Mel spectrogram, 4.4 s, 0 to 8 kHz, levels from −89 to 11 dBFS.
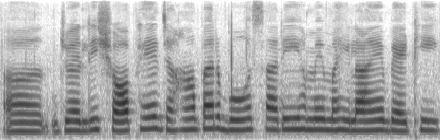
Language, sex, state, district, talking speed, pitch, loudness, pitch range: Hindi, female, Madhya Pradesh, Bhopal, 150 wpm, 220 Hz, -17 LUFS, 210-230 Hz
